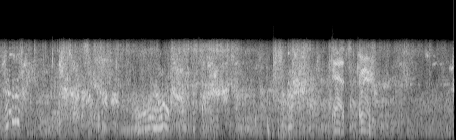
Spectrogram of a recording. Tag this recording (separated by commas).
Bow-wow, Yip, pets, Speech, Dog, Animal, Whimper (dog)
